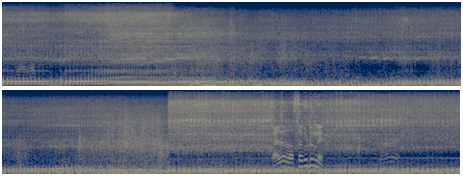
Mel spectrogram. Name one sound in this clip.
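Wind buffets loudly as the motorcycle rides along.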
